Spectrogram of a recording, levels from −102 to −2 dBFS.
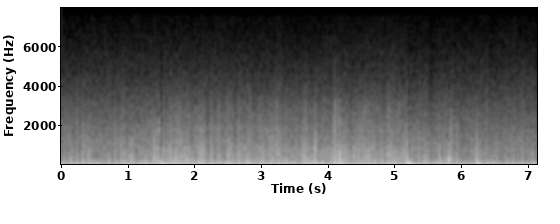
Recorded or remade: remade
